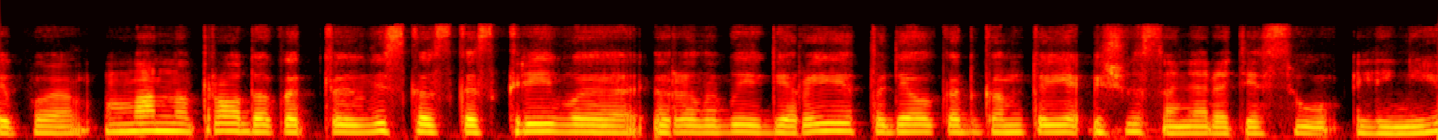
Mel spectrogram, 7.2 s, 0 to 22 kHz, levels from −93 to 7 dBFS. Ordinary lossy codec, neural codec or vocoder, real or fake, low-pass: Opus, 32 kbps; codec, 32 kHz, 1.9 kbps, SNAC; fake; 10.8 kHz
